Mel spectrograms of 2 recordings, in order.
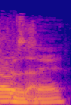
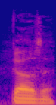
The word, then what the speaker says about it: Gose: Is pronounced Gose. Gose? Gose.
